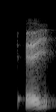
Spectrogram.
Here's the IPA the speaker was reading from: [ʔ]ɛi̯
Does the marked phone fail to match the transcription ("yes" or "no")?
no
